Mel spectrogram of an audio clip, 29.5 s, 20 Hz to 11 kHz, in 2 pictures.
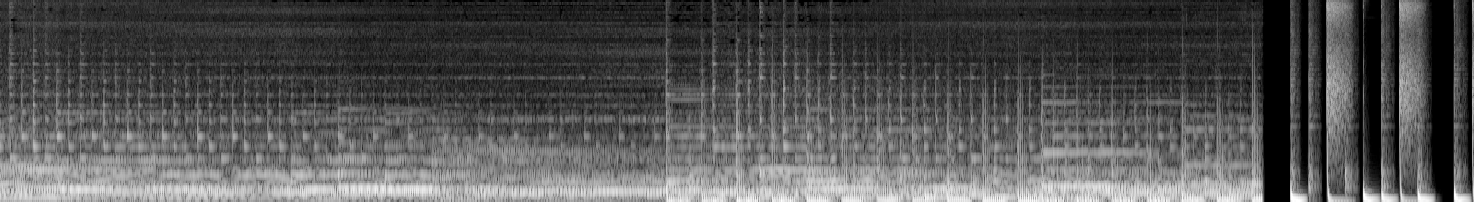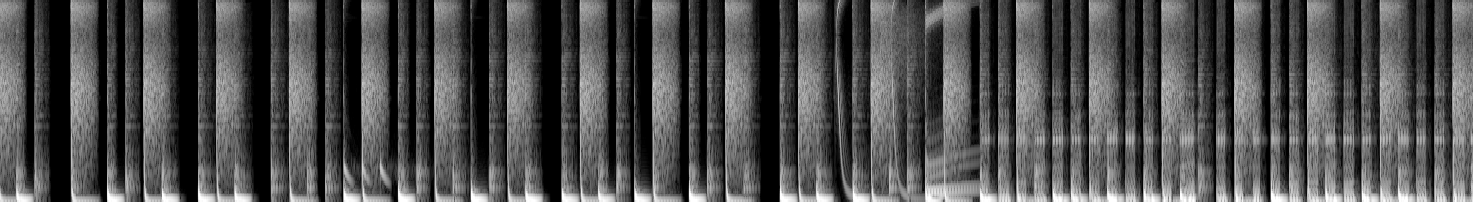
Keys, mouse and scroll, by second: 3.3 ctrl+=, 3.9 ctrl+=, 4.4 ctrl+-, 4.9 ctrl+-, 5.4 ctrl+=, 14.1 right click, 16.6 shift+click, 19.5 ctrl+a, 21.4 ctrl+a, 21.6 ctrl+d, 26.0-29.4 typing.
